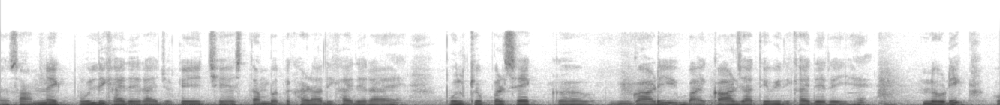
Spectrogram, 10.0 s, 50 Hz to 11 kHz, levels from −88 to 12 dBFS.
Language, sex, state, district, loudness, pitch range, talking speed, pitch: Hindi, male, Chhattisgarh, Bilaspur, -24 LUFS, 140-150 Hz, 175 wpm, 145 Hz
